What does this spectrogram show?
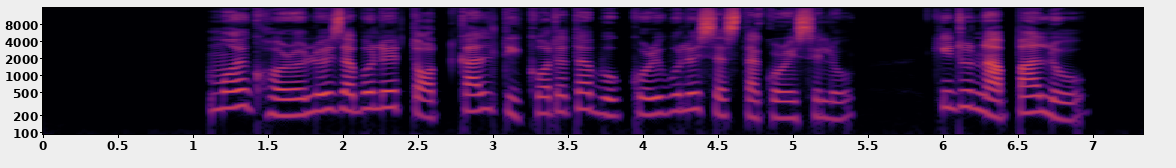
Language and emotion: Assamese, sad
